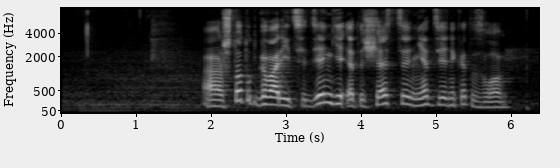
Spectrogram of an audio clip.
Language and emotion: Russian, neutral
